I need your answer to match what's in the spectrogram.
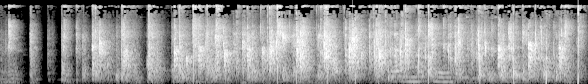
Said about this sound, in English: Y'all give God another hand clap of praise for his word on today.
